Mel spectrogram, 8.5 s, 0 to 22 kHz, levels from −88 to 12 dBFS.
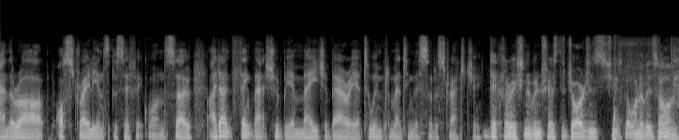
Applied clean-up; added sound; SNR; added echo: none; Whoosh, swoosh, swish; 9 dB; none.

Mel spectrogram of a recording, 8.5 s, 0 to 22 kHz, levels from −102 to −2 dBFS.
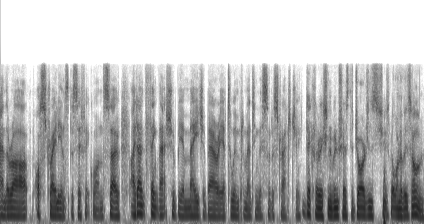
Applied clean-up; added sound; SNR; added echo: neural diffusion model UNIVERSE++.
